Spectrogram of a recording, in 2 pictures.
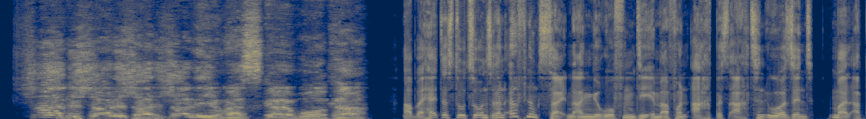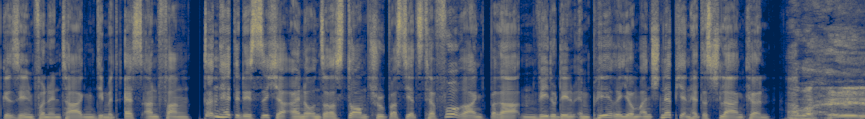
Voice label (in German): Anrufbeantworter; Elektroimperium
